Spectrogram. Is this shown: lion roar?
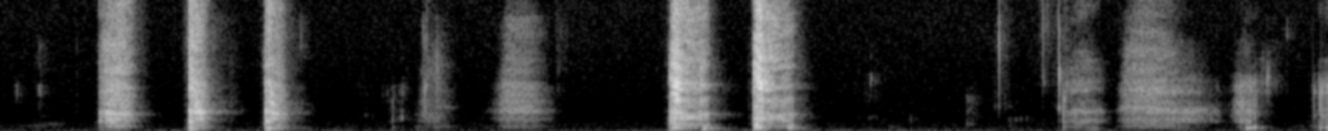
no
